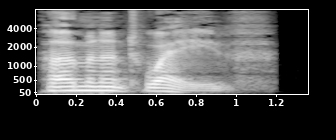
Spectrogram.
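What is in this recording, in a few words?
"permanent wave", British English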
